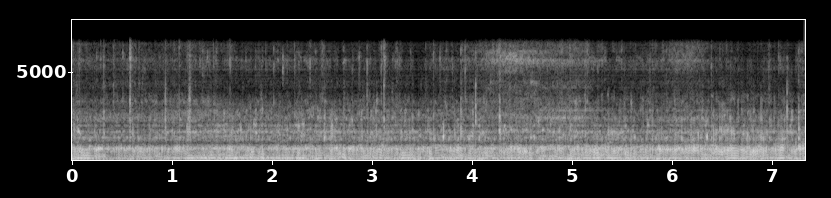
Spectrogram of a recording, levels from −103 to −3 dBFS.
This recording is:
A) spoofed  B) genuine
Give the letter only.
A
